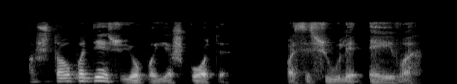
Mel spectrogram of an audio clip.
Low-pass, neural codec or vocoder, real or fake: 7.2 kHz; none; real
